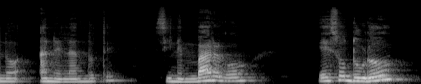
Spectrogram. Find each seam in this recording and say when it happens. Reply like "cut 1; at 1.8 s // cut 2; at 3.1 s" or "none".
cut 1; at 1.4 s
